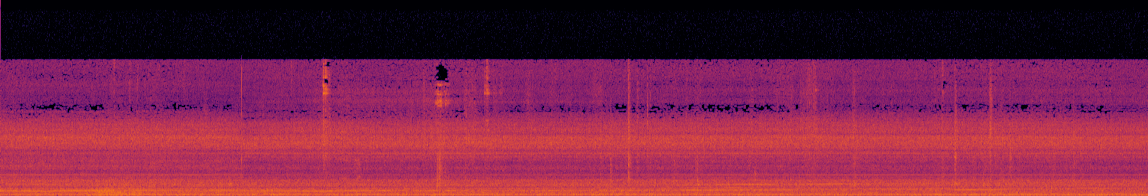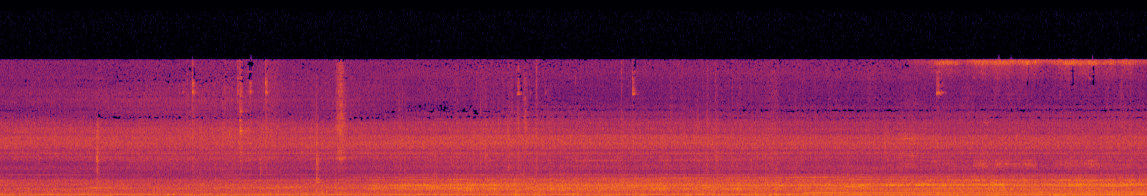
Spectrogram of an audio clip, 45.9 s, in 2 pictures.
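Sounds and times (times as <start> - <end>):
faint rising whine: 0.0 - 8.0
train rolling rumble: 0.0 - 45.9.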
